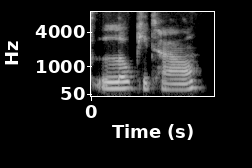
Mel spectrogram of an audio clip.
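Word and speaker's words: L'Hôpital: Plus 1 over 2x is indeterminate we use l'hopital and that is how you pronounce it folks l'hopital okay that just means that if we have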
